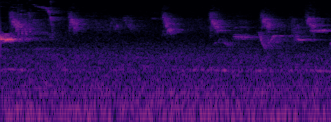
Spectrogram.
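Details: Quiet birds giving short, downward-sliding chirps about every half second, with a few thin whistles, against a soft hiss.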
